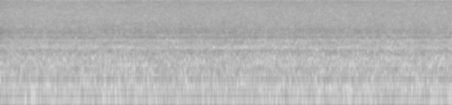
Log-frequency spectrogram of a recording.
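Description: Faint, steady hum and hiss of a room air conditioner running.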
